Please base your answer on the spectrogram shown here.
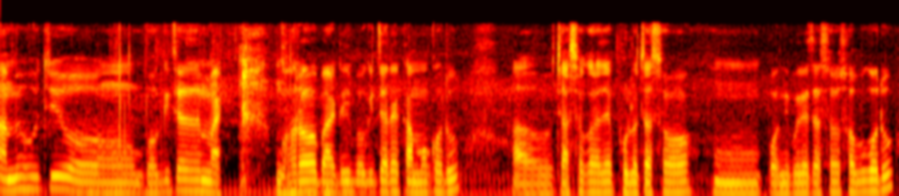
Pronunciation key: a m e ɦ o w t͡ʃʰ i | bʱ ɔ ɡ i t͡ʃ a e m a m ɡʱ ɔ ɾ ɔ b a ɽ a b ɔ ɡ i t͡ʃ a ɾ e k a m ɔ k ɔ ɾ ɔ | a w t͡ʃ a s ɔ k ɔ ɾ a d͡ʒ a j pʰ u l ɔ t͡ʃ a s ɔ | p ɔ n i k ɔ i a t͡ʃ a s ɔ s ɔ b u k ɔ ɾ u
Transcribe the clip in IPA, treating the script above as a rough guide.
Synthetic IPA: a m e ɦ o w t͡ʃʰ i | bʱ ɔ ɡ i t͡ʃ a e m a ɡʱ ɔ ɾ ɔ b a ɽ i b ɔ ɡ i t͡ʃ a ɾ e k a m ɔ k ɔ ɾ u | a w t͡ʃ a s ɔ k ɔ ɾ a d͡ʒ a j pʰ u l ɔ t͡ʃ a s ɔ | p ɔ n i p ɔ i a t͡ʃ a s ɔ s ɔ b u k ɔ ɾ u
